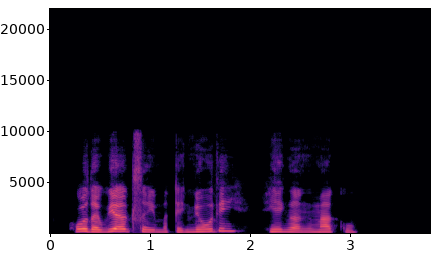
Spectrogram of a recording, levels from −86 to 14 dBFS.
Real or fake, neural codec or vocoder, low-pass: fake; codec, 24 kHz, 1 kbps, SNAC; 9.9 kHz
